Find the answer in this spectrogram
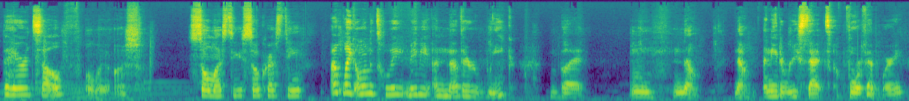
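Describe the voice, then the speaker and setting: A woman's voice: mid-range voice, fairly even intonation, measured pace, dark tone, husky, faint music behind. Chatty teen girl vlogging at home. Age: teens. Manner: chatty, giggly, talks to viewers directly. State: sore throat, tired. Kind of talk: casual vlog chat.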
